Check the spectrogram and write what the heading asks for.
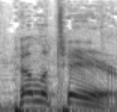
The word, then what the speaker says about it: Pelletier: Pelletier, right? Pelletier. Pelletier. Pelletier. Okay. See. You're putting 3 syllables in. It's Pelletier.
